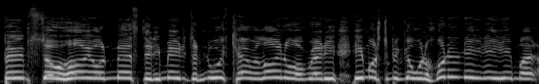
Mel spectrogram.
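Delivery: high-pitched mocking imitation of a brother; mock high-voiced ranting; Tweety Bird rant. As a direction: rant in a silly, squeaky cartoon-bird pitch. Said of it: "on his little Tweety Bird rant".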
